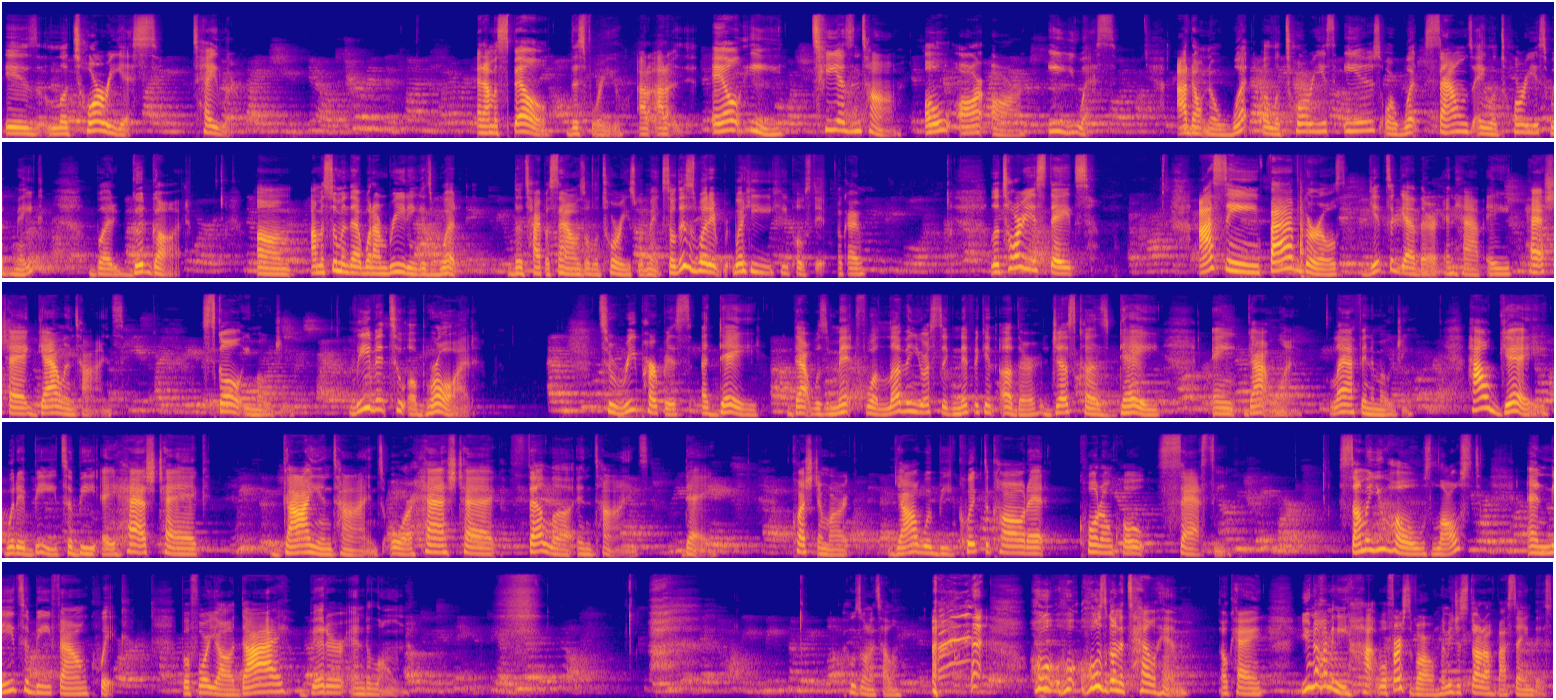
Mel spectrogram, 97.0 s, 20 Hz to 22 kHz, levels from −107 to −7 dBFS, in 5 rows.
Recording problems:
voice in the background; noticeable; throughout; 15 dB below the speech

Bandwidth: 14.5 kHz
